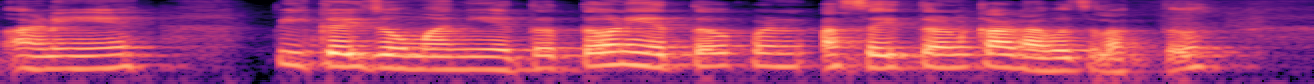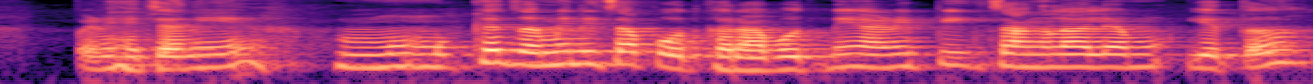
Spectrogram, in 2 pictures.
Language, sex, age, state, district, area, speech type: Marathi, female, 45-60, Maharashtra, Kolhapur, urban, spontaneous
